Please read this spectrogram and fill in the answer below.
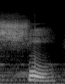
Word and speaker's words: xi: will be making is spelled XI but it's pronounced she s he e e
